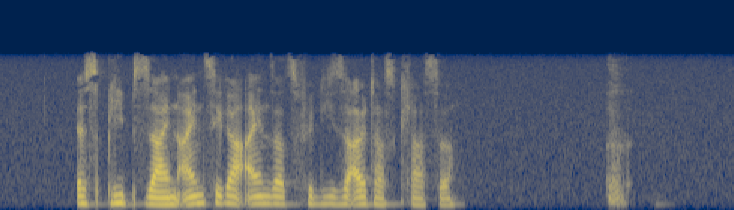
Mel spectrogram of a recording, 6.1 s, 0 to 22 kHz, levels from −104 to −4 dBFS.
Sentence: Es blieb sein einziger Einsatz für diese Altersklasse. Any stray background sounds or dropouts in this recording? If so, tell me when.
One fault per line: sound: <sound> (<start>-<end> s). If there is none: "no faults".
sound: cough (5.0-5.3 s)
